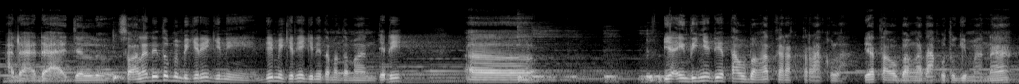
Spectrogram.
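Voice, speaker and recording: A man's voice: lowish voice, lively intonation, brisk. Confiding man over reverb and music. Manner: candid, repetitive, with frequent soft laughs. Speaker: vlogger. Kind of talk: confessional casual monologue. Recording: long reverb with background music.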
